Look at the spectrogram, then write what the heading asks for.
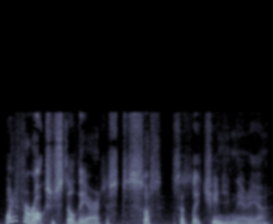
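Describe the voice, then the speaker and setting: A woman's voice: fairly low pitch, very animated, a little fast, gravelly. A woman doing casual live commentary as a game streamer, wryly reacting aloud as she plays.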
